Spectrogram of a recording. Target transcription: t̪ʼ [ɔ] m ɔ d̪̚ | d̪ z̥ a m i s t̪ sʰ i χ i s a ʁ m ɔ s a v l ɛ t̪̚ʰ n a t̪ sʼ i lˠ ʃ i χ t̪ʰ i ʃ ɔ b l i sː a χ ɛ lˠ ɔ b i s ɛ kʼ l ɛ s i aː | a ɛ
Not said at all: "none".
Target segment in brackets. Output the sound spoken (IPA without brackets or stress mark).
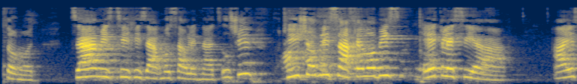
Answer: ɔ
